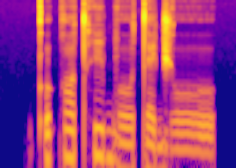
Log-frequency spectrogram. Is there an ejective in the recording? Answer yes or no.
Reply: yes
